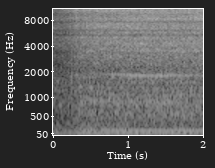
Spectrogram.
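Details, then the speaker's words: Land Rover Discovery 4.0-liter V8 idling cold with the hood open: low, smooth, even idle with no ticks or hums, quiet enough to barely hear with the hood closed; normal healthy idle. "I mean, this sounds great. No ticks or hums. It's quiet."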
